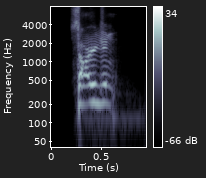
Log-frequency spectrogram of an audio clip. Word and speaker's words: Sargent: Sargent! Also doesn't spell it like how you'd think it would for Sargent, so...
